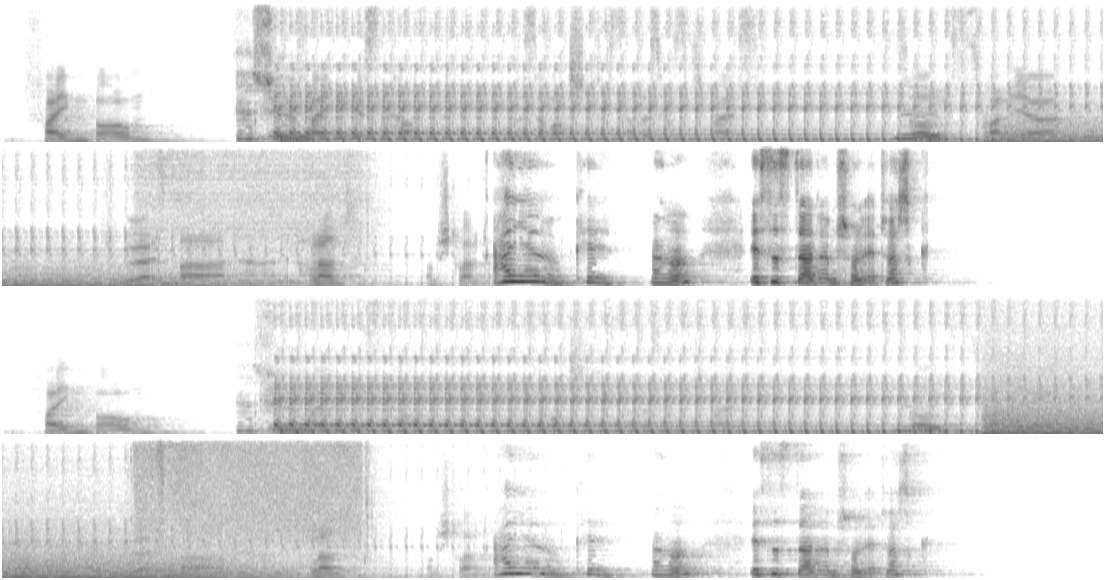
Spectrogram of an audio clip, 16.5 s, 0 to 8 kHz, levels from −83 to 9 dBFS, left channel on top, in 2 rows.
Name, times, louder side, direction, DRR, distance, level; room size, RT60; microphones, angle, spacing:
voice 1, 0.2-1.1 1.9-3.5 3.8-5.7 6.7-8.0 9.0-10.9 11.4-12.3, left 4 dB, 40° left, 0.7 m, -46 dB
voice 2, 1.8-2.3 6.7-7.1 11.9-15.2, left 9 dB, 65° left, 0.3 m, -33 dB
sound 1, 1.9-12.1, right 1 dB, 5° right, 0.7 m, -39 dB
sound 2, 7.3-10.9, right 4 dB, 90° right, 0.4 m, -39 dB
sound 3, 9.2-11.0, right 9 dB, 45° right, 0.8 m, -42 dB
13.5 x 9.4 x 6.9 m
head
